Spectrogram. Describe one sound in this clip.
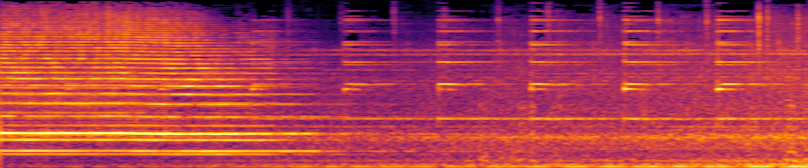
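A diesel locomotive engine rumbles as it rolls closer.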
